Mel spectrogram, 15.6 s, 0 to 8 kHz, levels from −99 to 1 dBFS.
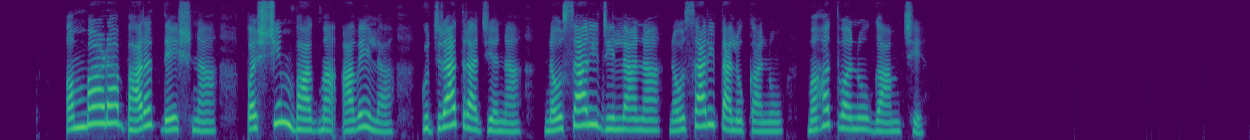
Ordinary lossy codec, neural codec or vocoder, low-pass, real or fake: none; none; none; real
